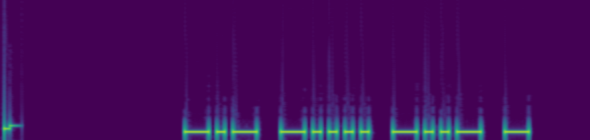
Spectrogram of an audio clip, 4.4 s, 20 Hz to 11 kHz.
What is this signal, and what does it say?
Morse code, heard as a keyed tone, about 20 wpm, 700 Hz. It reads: K6XT
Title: Easy Call Signs - 20wpm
